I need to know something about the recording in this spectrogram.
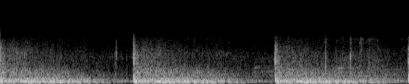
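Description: Bass drum struck three times, about once every second and a half, during a soundcheck. Each deep thud comes through the sound system and rings out for about a second.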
